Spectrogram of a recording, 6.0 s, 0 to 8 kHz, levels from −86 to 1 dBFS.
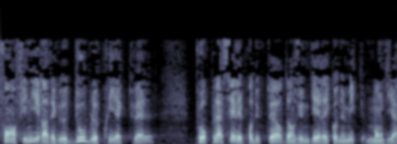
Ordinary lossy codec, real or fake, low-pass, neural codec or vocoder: MP3, 24 kbps; real; 7.2 kHz; none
